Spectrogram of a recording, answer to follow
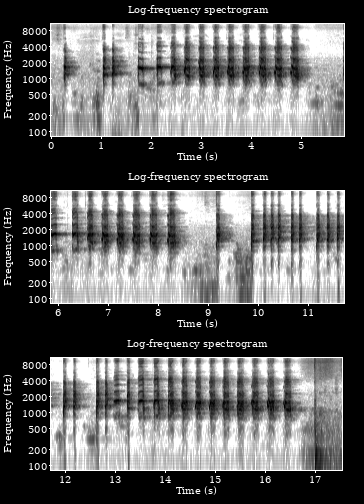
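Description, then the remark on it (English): A handheld turkey call produces loud runs of raspy hen yelps, several quick excited series with brief pauses between them, used in the woods to try to get a turkey to gobble. No one speaks. “And trying to get that turkey to gobble.”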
